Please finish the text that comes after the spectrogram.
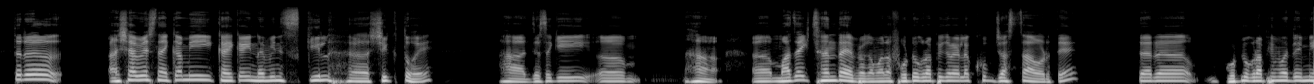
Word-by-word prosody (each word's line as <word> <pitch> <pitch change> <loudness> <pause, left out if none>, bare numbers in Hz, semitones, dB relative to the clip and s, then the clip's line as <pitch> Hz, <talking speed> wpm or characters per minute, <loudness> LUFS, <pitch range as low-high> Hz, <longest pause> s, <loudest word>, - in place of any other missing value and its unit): तर 225 0 0
अ, 230 -5 +3 0.6
अशा 175 +7 +3
वेळेस 200 -2 +2
नाही 190 -2 +2
का, 205 - 0
मी 210 0 +2
काही-काही 180 +2 +2
नवीन 175 +1 +3
स्किल 190 +4 -1 0.2
अ, 140 -2 +1
शिकतो 155 -2 -1
आहे. 125 +8 -2 0.7
हां. 135 -2 0
जसं 140 +4 -2
की 160 - -1 0.3
अ, 145 0 -2 0.7
हां. 130 -5 +3 0.4
अ, 140 +1 0
माझा 155 +6 +3
एक 195 - -1
छंद 180 +2 +5
आहे 170 -3 +6
बघा, 135 -1 +1
मला 140 +1 +1
फोटोग्राफी 165 +2 +1
करायला 170 0 +1
खूप 180 -4 -7
जास्त 155 +1 -1
आवडते. 150 - -1 0.7
तर 160 0 0 0.7
फोटोग्राफीमध्ये 170 +4 +2
मी 175 0 +3
165 Hz, 150 wpm, -19 LUFS, 145-185 Hz, 0.7 s, आहे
